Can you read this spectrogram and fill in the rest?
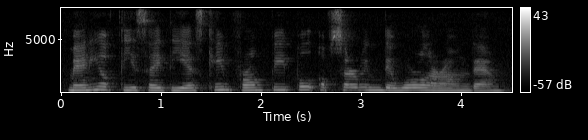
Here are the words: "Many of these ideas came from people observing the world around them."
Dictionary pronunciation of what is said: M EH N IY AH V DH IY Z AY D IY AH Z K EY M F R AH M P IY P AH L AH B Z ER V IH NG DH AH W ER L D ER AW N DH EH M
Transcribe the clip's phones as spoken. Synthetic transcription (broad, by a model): M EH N IY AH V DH IY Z AY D IY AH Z K EY M F R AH M P IY P AH L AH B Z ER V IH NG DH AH W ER L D ER AW N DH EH M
